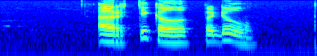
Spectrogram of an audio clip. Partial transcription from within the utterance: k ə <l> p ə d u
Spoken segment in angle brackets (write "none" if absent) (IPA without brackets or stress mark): l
